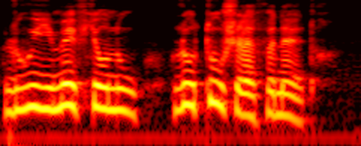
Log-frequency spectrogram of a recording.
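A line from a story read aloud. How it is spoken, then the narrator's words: Shouting. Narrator (French): Pierre me cria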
